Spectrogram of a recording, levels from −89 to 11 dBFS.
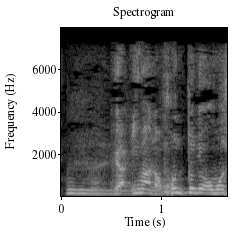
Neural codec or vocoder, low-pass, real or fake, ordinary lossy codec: none; 7.2 kHz; real; AAC, 32 kbps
